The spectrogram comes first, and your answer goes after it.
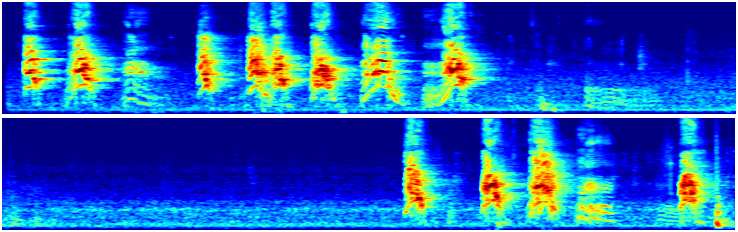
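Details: Two small Keeshond puppies talking to each other: bursts of sharp, high yappy barks, about seven in quick succession over the first four seconds, then a quiet gap, then another run of five barks near the end.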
